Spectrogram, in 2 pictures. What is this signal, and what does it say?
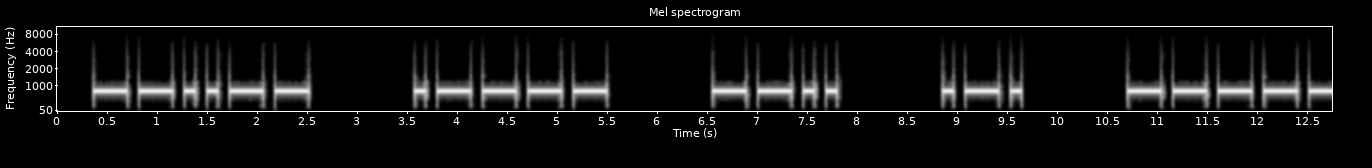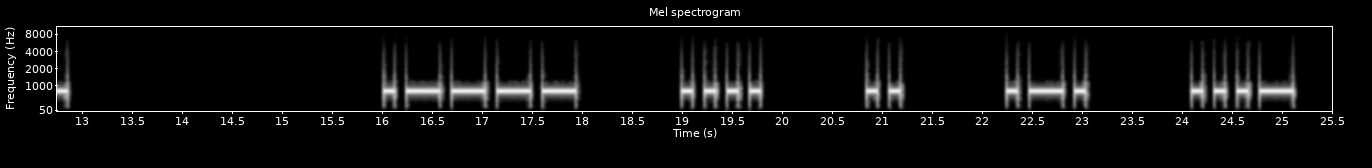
Morse code, heard as a keyed tone, about 10 wpm, spaced as for 6 wpm, 800 Hz. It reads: ,1ZR0 1HIRV
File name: LEZIONI / 10 SIGNS / 10D COMA ws 10wpm 4314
